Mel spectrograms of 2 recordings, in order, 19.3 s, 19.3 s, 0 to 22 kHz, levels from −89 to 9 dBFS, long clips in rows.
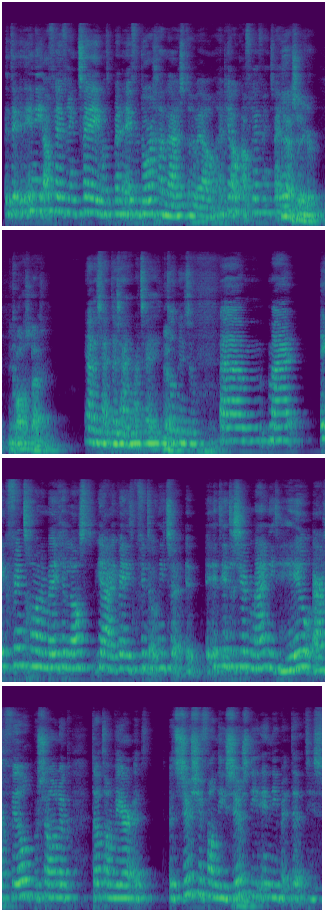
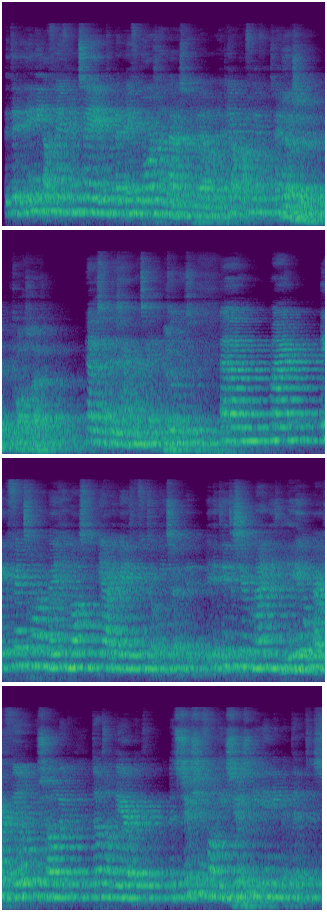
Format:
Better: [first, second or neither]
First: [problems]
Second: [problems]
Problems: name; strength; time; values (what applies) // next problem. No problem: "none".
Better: first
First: room echo; slight; dies away in 0.4 s // off-mic speech; far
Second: room echo; strong; dies away in 2.2 s // off-mic speech; far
